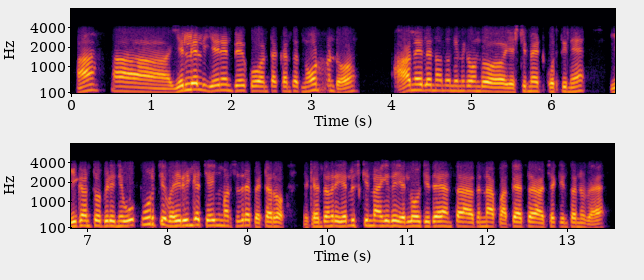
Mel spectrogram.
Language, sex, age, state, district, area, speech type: Kannada, male, 45-60, Karnataka, Chamarajanagar, rural, conversation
